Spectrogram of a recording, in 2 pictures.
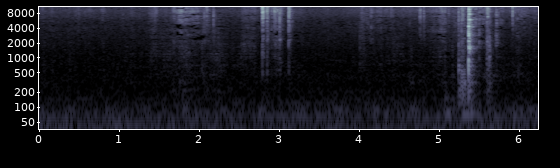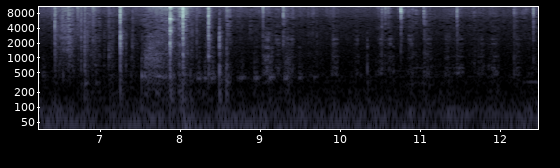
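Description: Small electronic parts and wires being handled on a cluttered workbench: scattered clicks, knocks and light rattles. The loudest knock comes about five seconds in, with a busy cluster of clicks around eight seconds.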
